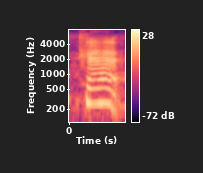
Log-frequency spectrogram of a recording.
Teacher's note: நம்ம நாக்கோடைய முன்பகுதி நம்ம மேல் அன்னத்தை வந்து தொடும்போது க அப்படிங்கிற எழுத்து ஒலிக்குது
